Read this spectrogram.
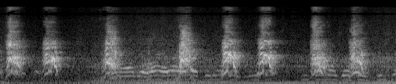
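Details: German Hunting Terrier (Deutscher Jagdterrier) barking: sharp, harsh barks repeated roughly every half second, eight in a row with short gaps, clear and close with little background.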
